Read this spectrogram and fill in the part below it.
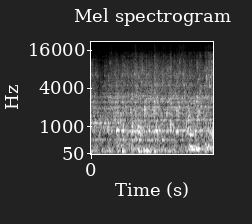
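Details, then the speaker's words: Toilet tank with the fill valve arm wired up so it stays off, before a flapper replacement: rushing water drains steadily on flush with no refill hiss following. "now when I flush the toilet up the valve does not kick on"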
